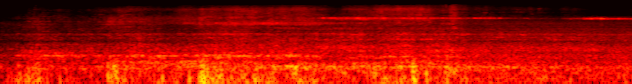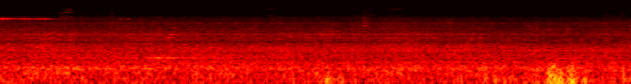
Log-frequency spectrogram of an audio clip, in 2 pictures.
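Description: Indian Railways express passenger train of red coaches running past on the line: a steady rumble of wheels on rail, loudest in the first few seconds and easing as the rest of the train goes by. A high wheel squeal comes about four seconds in and again briefly about eight seconds in. A few low thumps come near the end.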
